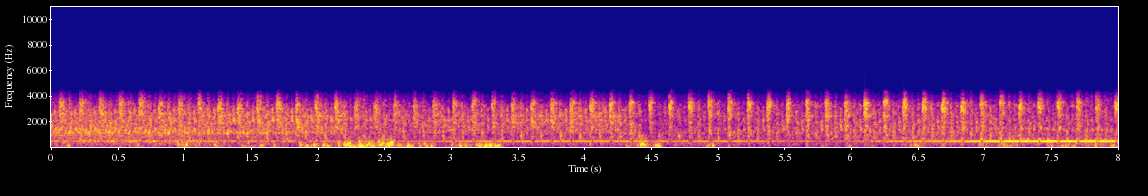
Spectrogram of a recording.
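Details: Honda B16 engine at idle with a sharp, even knock about three and a half times a second over the engine note; rod knock is suspected, not confirmed.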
